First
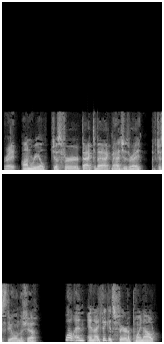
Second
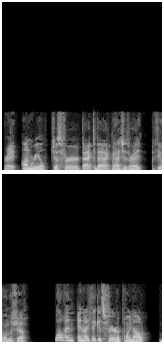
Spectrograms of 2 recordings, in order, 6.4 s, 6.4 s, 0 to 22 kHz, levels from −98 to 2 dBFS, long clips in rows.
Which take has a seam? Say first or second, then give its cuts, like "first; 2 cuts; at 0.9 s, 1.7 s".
second; 1 cut; at 3.1 s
